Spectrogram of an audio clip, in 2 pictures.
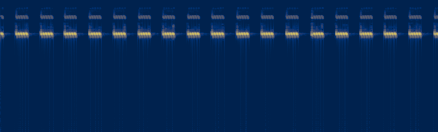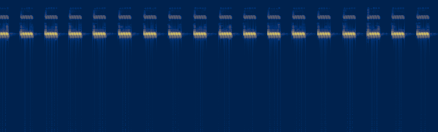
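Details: A male cricket's summer-evening chirping: clipped, shrill pulses repeated roughly four times per second with metronome-like regularity. No other sounds are present.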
